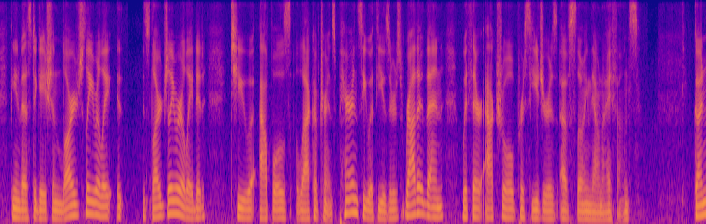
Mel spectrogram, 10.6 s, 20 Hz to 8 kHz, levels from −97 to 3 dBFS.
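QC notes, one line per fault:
1.92–2.14 s, 9.72–9.88 s, 10.34–10.42 s: comfort noise in place of the background. In the pauses the room hiss goes flat and featureless and drops about 3 to 5 dB, likely because discontinuous transmission stopped sending audio there.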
